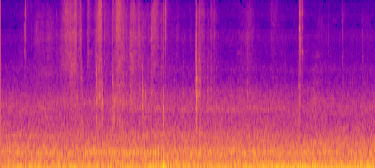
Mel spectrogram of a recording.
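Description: Steady low rumble of a car driving, road and engine noise heard inside the cabin, with a few faint clicks.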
